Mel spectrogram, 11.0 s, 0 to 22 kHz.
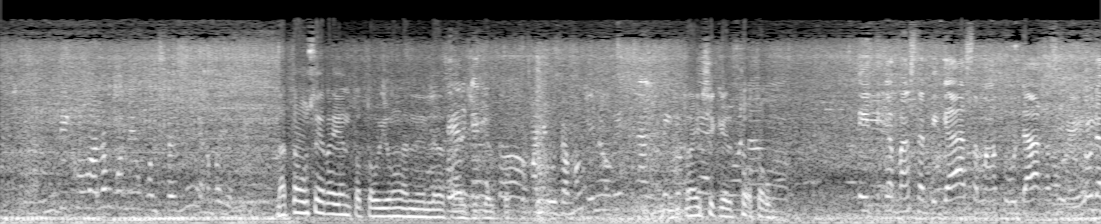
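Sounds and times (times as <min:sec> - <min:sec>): low rumble of vehicle engines: 0:00.0 - 0:11.0
people talking: 0:00.4 - 0:08.0, 0:08.6 - 0:11.0.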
